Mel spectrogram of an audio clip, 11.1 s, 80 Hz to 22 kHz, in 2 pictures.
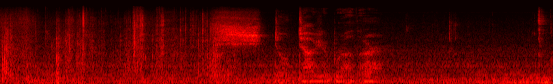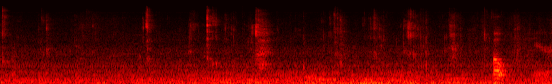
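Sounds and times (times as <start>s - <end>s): dog crunching a potato chip: 0.0s - 2.3s, 7.0s - 11.0s
soft low rumble: 0.1s - 11.0s.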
